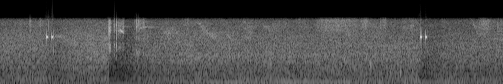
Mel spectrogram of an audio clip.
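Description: Camera shutters clicking a few times, sharp double clicks about half a second in, around a second and a half, and again near the end, over a steady outdoor background noise.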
